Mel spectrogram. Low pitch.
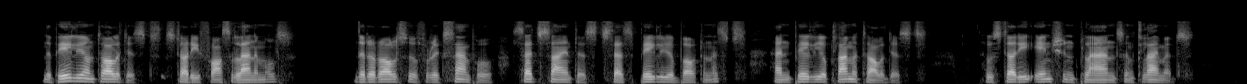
Yes: low, 115 Hz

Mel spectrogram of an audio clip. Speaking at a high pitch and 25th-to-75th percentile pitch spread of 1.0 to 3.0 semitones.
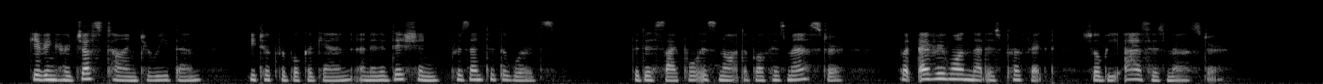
Yes: high, 195 Hz; narrow, 2.4 semitones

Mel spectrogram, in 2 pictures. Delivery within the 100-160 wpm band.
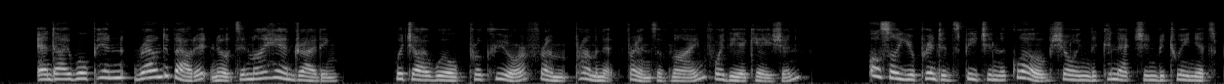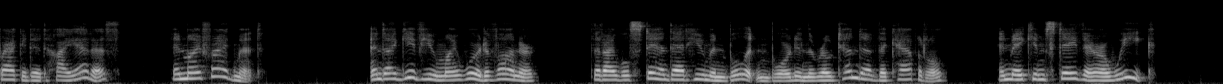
No: average, 170 wpm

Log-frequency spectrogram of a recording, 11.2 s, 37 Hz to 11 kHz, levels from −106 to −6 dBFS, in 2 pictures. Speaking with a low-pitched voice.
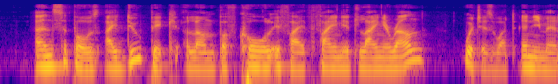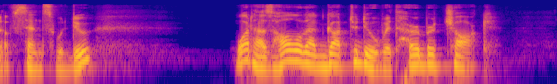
Yes: low, 115 Hz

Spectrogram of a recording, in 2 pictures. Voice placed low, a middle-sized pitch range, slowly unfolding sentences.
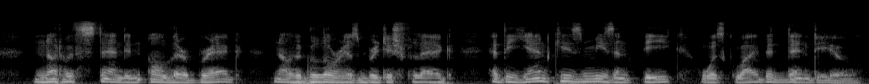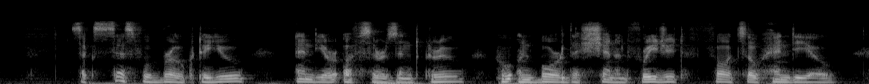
Yes: low, 105 Hz; average, 3.4 semitones; slow, 130 wpm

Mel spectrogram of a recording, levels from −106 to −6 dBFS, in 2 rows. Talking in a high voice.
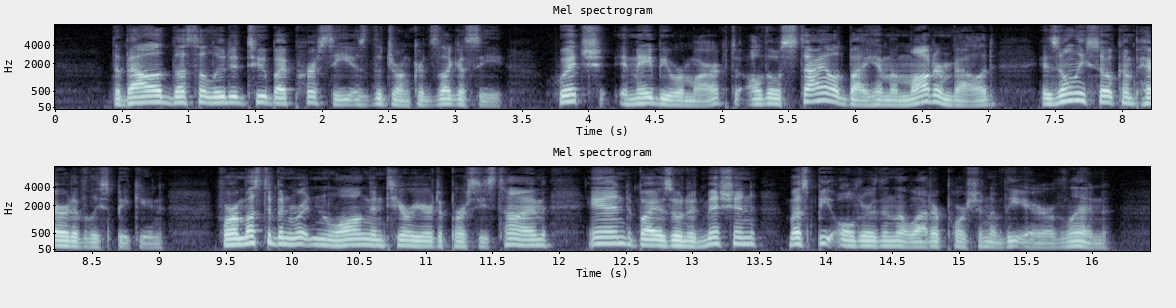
No: low, 135 Hz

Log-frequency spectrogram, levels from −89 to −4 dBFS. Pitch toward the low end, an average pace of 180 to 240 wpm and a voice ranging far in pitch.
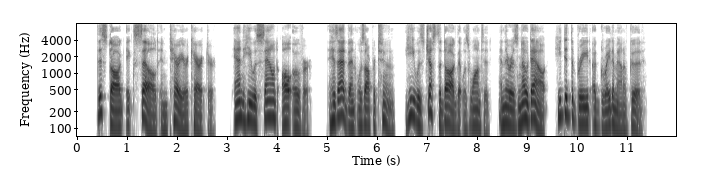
Yes: low, 115 Hz; average, 190 wpm; wide, 6.3 semitones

